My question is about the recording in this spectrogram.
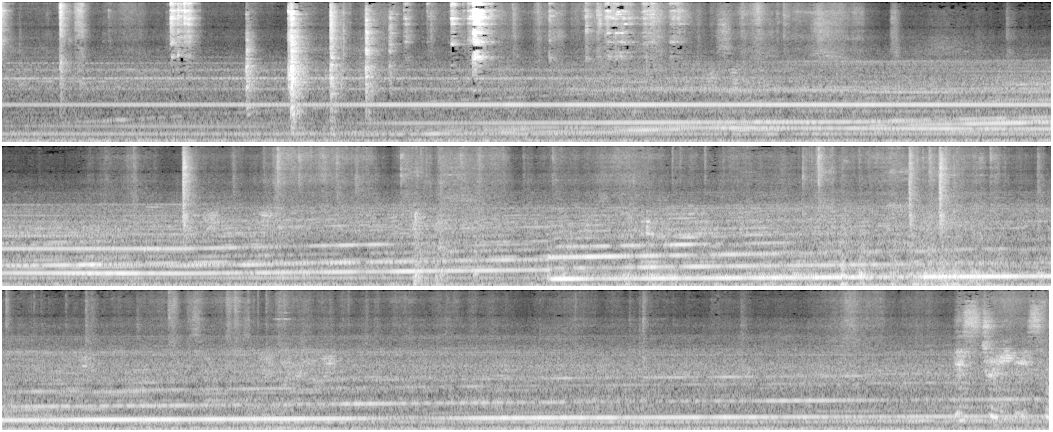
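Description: Electric passenger train heard from inside the carriage while it accelerates: a steady low rumble of wheels on track under the whine of the traction motors. The whine starts as a few steady tones. From about twelve seconds in, several tones climb in pitch, and a louder whine cuts in about halfway and keeps rising.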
